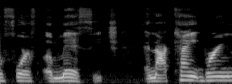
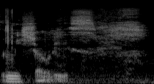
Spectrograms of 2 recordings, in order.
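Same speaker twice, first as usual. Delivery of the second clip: soft, slow whispered aside; 3 semitones lower, 15 dB quieter, slower than usual. Shown as a demonstration. Streamer whispering a line to her live audience. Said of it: "let me just show this".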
